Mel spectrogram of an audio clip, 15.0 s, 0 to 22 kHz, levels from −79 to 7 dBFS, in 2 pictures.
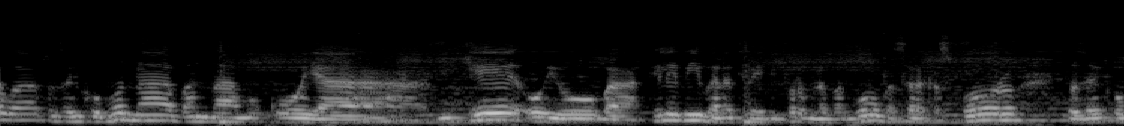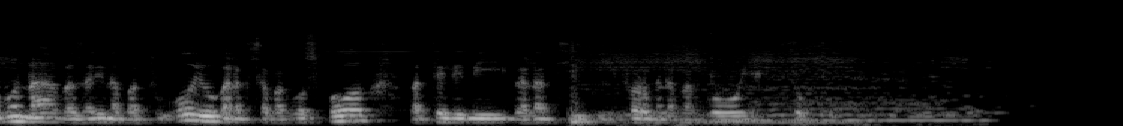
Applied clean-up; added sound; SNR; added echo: none; Microwave oven; 14 dB; reverberation time 0.4 s.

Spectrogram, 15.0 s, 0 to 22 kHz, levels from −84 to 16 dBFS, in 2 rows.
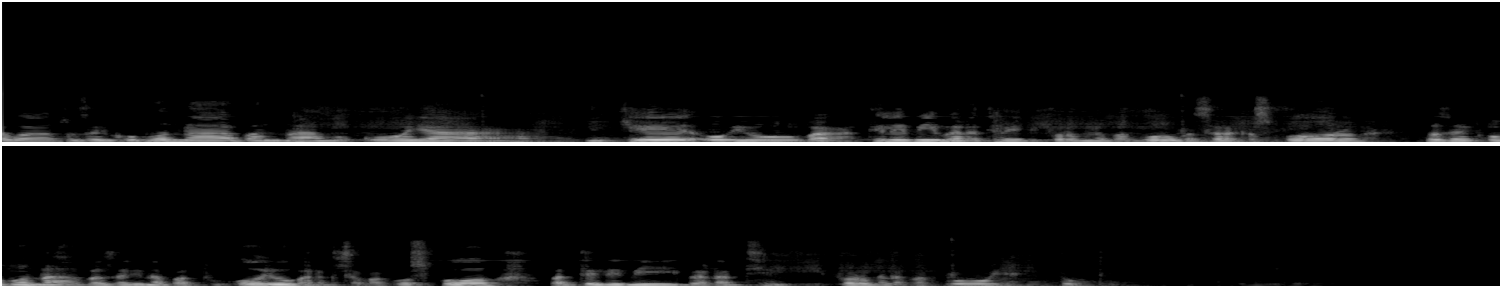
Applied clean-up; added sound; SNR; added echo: neural mask model DeepFilterNet 3.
